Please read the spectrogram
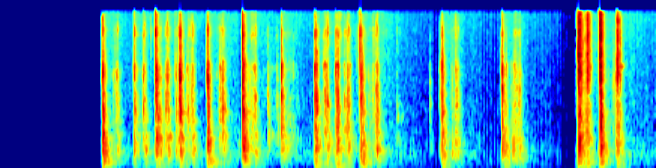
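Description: Computer keyboard typing sound effect: a quick, uneven run of key clicks that begins just under a second in, thinning to a few separate clicks near the end.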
